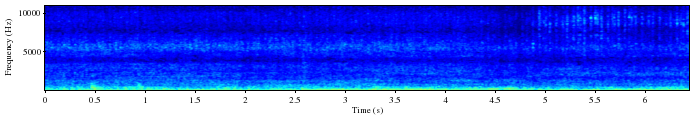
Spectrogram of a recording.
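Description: Chevrolet Caprice LS 6.0-litre V8 idling steadily and smoothly, just after its timing chain and broken timing chain guide were replaced.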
